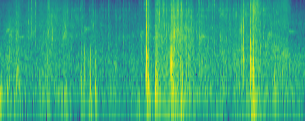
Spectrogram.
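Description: Forest undergrowth rustling, with a few sharp snaps: a close pair about three seconds in and another about five seconds in.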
